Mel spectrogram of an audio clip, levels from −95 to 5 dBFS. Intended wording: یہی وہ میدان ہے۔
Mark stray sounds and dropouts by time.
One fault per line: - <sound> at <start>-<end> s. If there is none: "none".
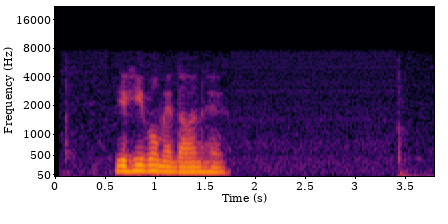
none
